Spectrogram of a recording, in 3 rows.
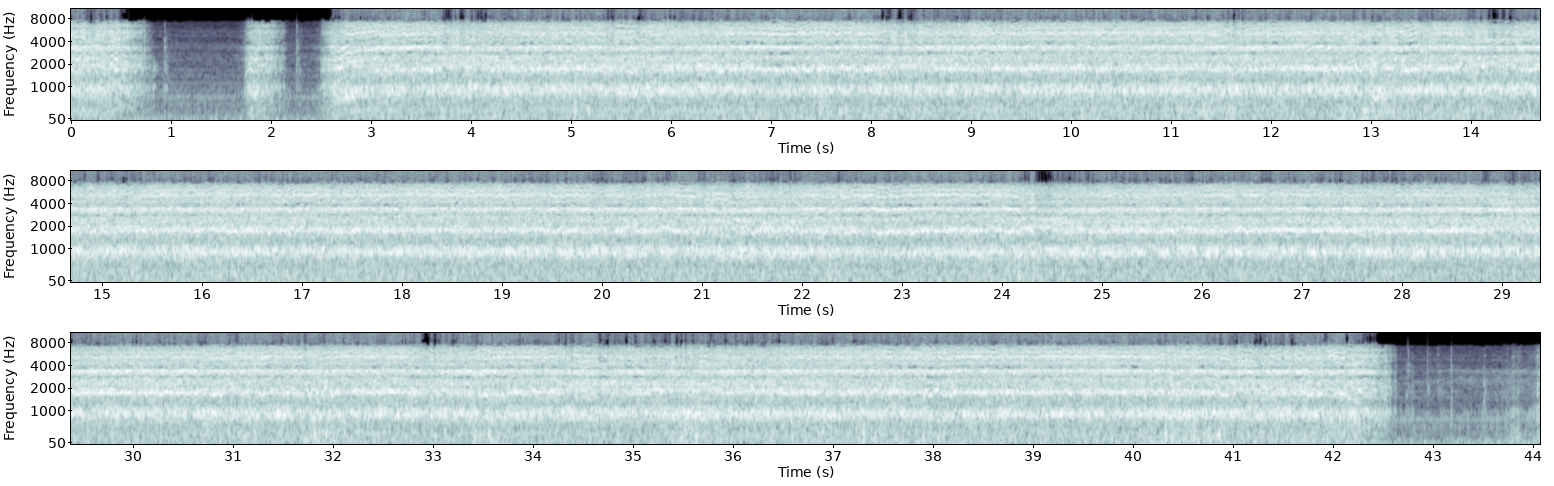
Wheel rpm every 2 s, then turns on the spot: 40, 220, 230, 220, 230, 230, 230, 230, 230, 230, 230, 220, 230, 230, 230, 230, 230, 230, 230, 230, 140, 40.
none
